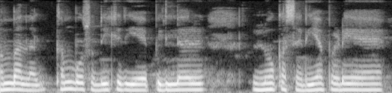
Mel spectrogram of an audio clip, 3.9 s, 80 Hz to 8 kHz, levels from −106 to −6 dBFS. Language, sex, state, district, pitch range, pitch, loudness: Marwari, female, Rajasthan, Nagaur, 185-200 Hz, 190 Hz, -15 LUFS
